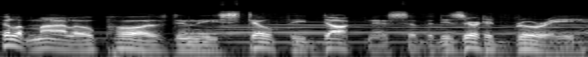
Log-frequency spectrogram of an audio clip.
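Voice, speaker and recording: A man narrating scripted 1940s radio suspense in a dramatic, measured manner. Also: very deep voice. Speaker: narrator of a mystery teaser. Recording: muffled old radio recording. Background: loud brassy music.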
